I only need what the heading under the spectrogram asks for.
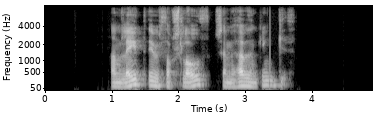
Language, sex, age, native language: Icelandic, male, 40-49, Icelandic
